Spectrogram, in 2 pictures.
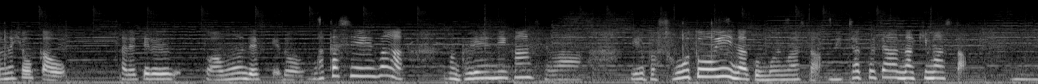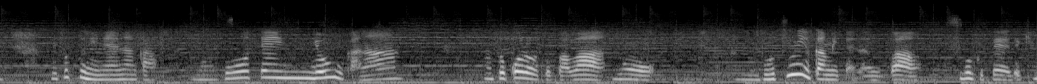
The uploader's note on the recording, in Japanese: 音悪。運転中に録音したので、音声悪いです。実験で一人でしゃべってみました。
